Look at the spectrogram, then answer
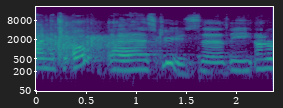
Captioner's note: some Applause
